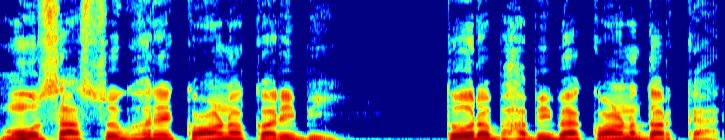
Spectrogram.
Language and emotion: Odia, neutral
